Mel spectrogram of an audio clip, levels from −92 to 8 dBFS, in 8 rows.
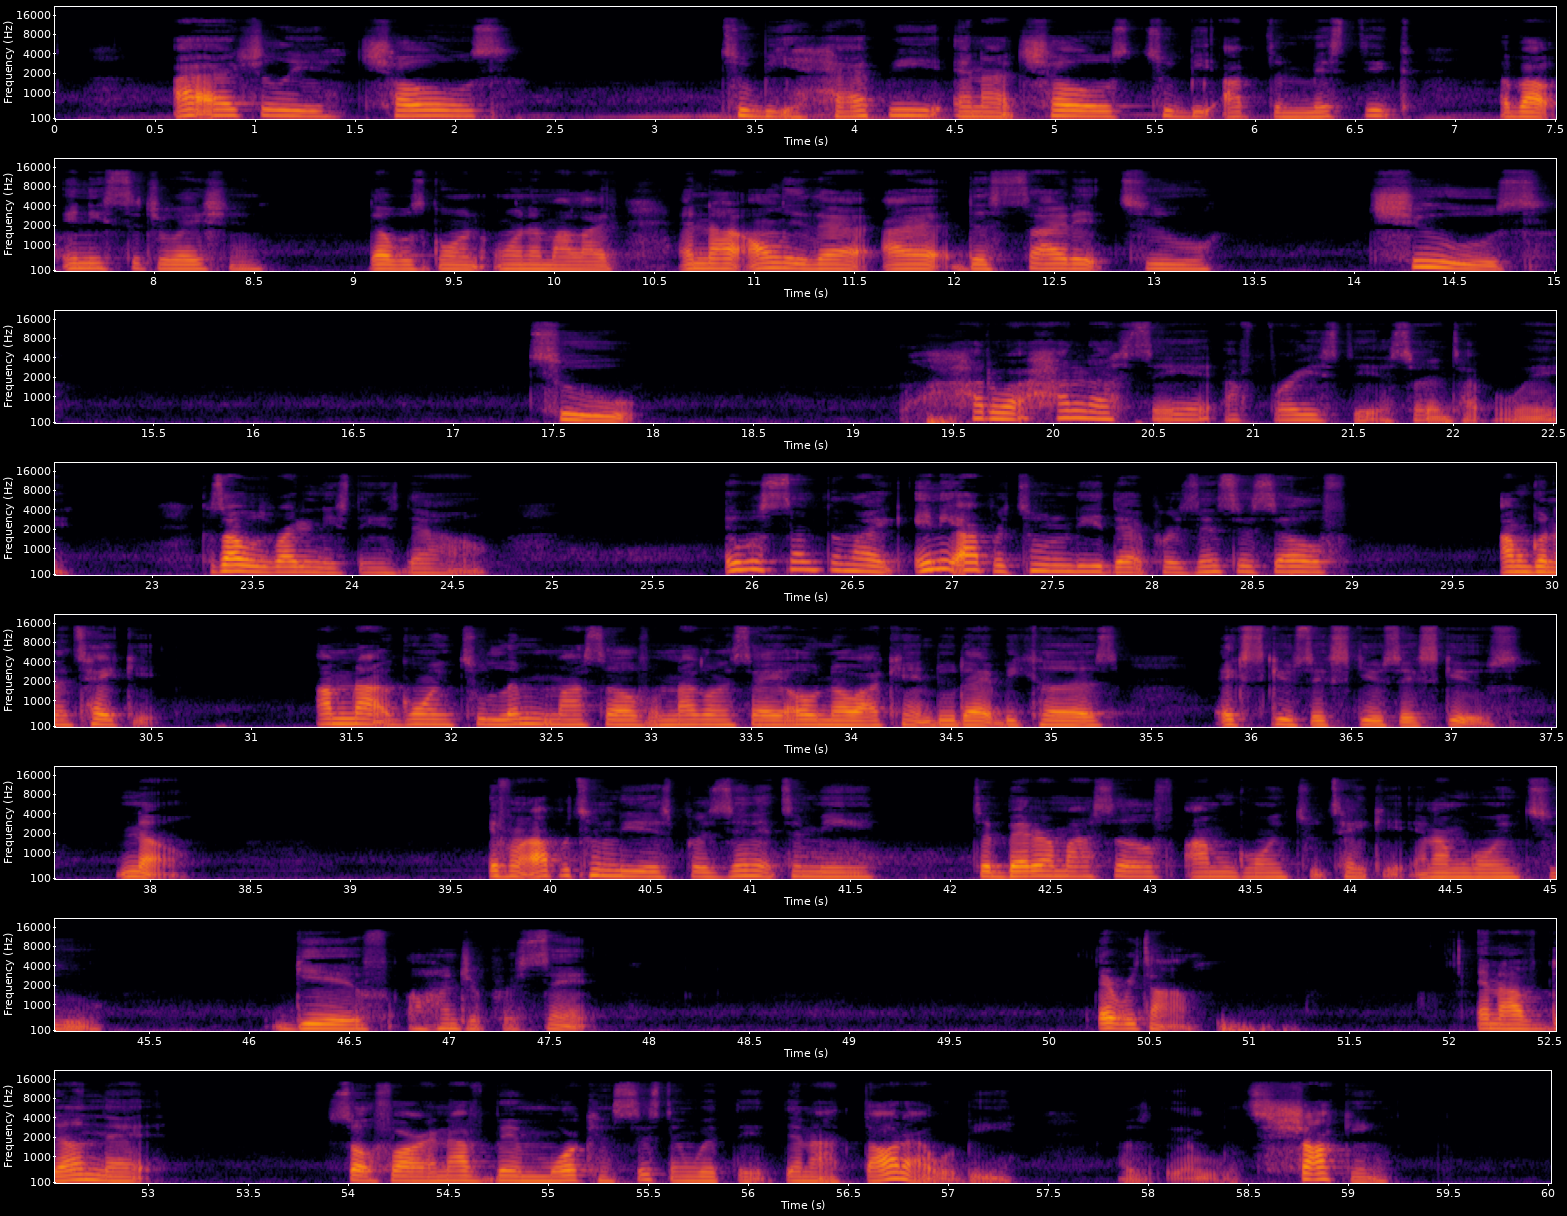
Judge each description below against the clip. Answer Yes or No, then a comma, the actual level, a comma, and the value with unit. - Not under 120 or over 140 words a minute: Yes, slow, 135 wpm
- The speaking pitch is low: No, medium, 160 Hz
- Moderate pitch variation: Yes, average, 3.7 semitones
